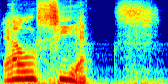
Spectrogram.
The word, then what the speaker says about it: Elle-C X: So it's spelled that way, E-L-L-E dash C space X, but it's pronounced as Elle-C X.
